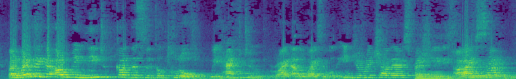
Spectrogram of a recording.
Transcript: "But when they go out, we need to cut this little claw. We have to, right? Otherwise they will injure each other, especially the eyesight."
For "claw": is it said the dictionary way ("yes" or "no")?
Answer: yes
